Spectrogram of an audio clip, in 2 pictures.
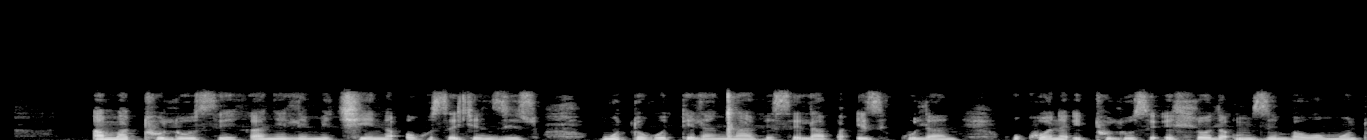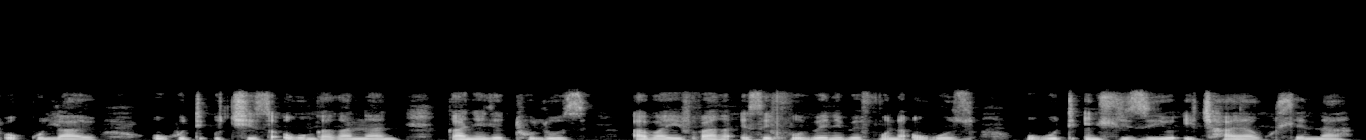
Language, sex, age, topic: North Ndebele, male, 36-49, health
